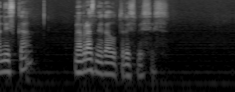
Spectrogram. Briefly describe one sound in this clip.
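An elderly man speaks calmly and clearly into a microphone.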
